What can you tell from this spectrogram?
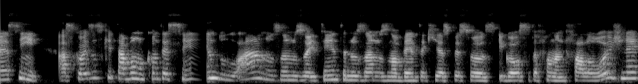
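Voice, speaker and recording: At a moderate pace, a woman speaks with lively intonation in a plain, everyday voice. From Minas Gerais, Brazil. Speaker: sound therapist guest. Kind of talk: casual interview, life story.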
